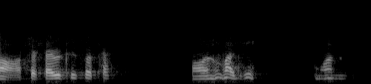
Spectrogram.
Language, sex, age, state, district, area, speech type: Odia, male, 60+, Odisha, Angul, rural, conversation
